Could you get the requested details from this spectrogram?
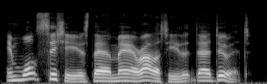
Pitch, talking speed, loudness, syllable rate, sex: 165 Hz, 245 wpm, -16 LUFS, 6.1 syllables/s, male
